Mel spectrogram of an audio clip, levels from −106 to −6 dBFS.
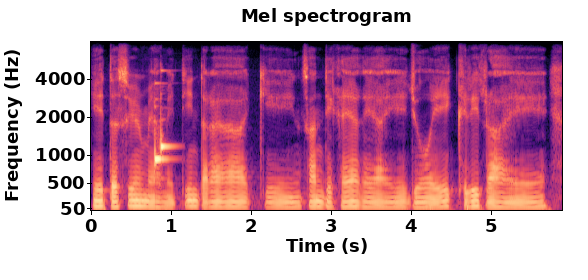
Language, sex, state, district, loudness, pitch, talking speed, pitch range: Hindi, male, Arunachal Pradesh, Papum Pare, -18 LUFS, 85 Hz, 165 wpm, 85-90 Hz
